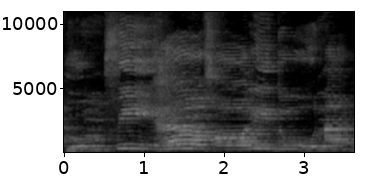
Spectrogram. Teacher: Nah, itu dinamakan dengan bacaan idhar syafawi, mim sukun bertemu dengan fa. Maka cara membacanya adalah dibaca jelas dan terang, tidak boleh dibaca dengung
